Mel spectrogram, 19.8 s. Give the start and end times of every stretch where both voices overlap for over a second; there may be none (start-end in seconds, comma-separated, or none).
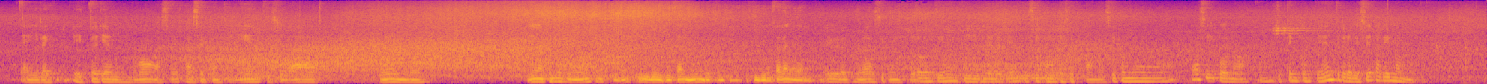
none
